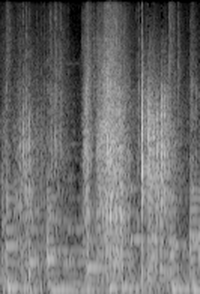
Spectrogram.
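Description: Plastic candy bag crinkling as it is pulled out of a cardboard box, in short rustles about a second in, over background music with a steady bass beat.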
